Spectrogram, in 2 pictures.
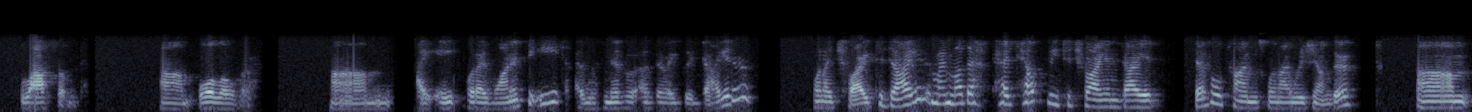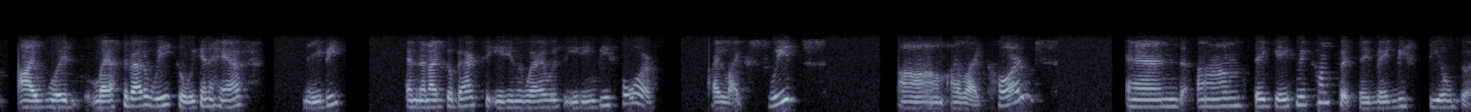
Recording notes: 100 Pounders Phone Meeting.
